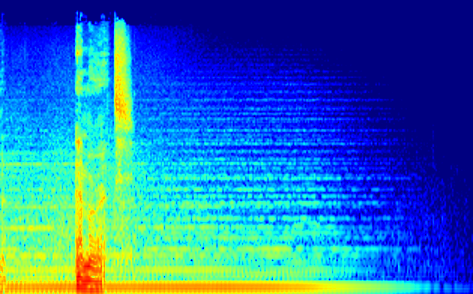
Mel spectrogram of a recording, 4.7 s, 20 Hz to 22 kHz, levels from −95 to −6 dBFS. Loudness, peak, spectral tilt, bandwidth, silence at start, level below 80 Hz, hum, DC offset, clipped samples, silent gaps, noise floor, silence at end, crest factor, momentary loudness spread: -24 LUFS; -2 dBFS; -4.5 dB/octave; 18 kHz; 0 s; -38 dBFS; none; under 0.1%; under 0.1%; none; -71 dBFS; 1 s; 24 dB; 21 LU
